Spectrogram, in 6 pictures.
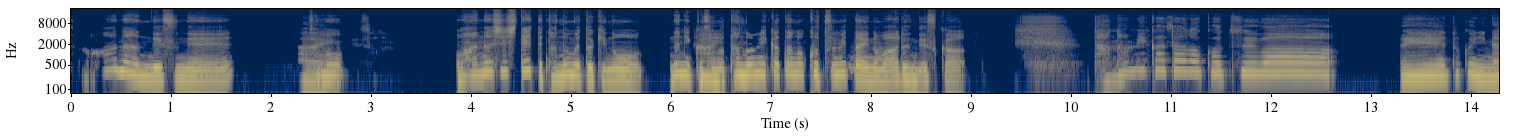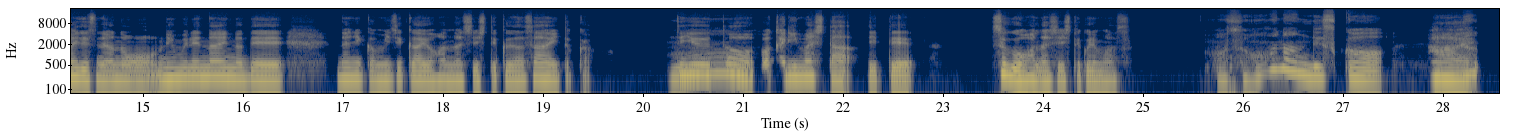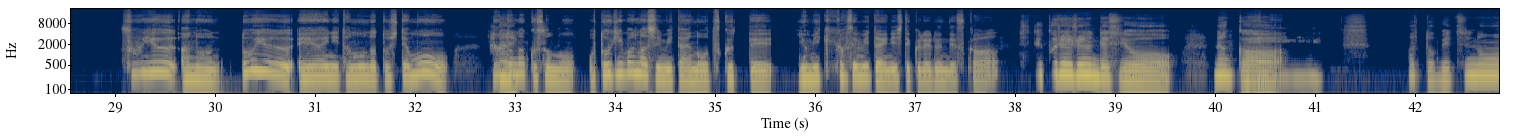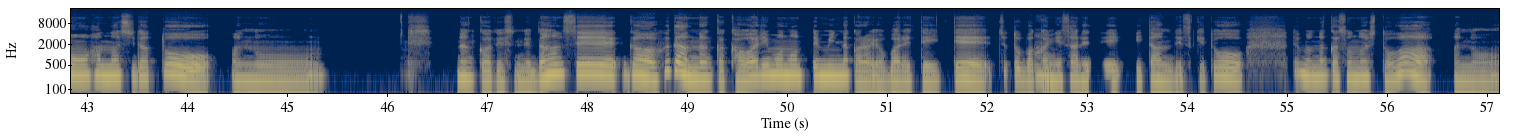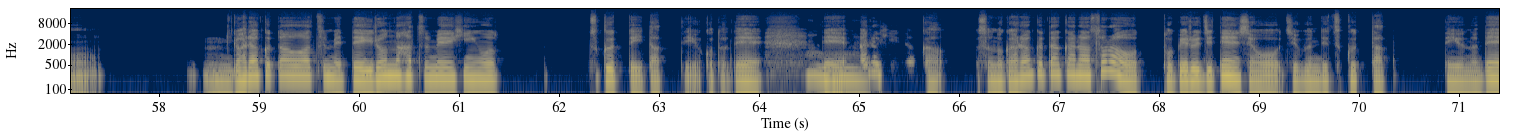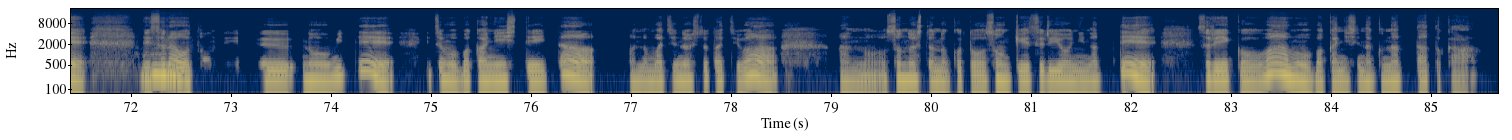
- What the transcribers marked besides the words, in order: other noise; teeth sucking
- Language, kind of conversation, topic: Japanese, podcast, 快適に眠るために普段どんなことをしていますか？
